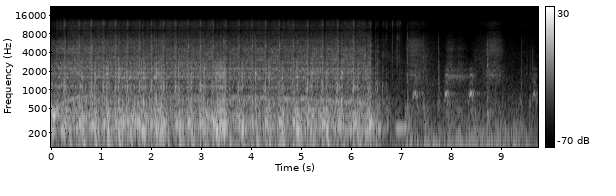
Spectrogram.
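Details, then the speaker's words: Cub Cadet tractor, very hard to start, corroded battery terminals, battery read 12.17 V, gas on: starter turns about four times a second for six seconds without firing; cranks but won't start, owner suspects battery is done. "no don't think it's going to do it okay yeah that batteries had it yeah I don't think that new jumper thing's going to do"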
